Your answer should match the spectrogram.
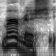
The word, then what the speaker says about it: Mirvish: On this episode of Adam's Corner, I'm joined by writer and director Dan Mirvish, and I hope I'm pronouncing your name correctly. We didn't go over that, but I'll let you correct me. – Close enough. Mirvish. Yeah, Dan. – Mirvish. Okay, good, Mirvish.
